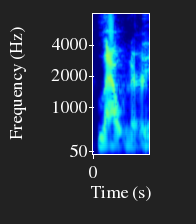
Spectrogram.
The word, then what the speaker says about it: Lautner: Lautner.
